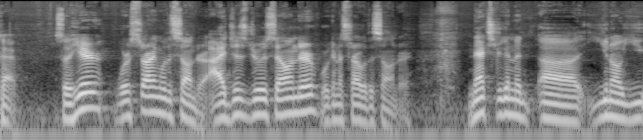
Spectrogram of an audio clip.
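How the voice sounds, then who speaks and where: Speaking at a medium pitch with lively intonation, a man is heard over audible room echo. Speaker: art teacher. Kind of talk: lecture. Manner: slow.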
